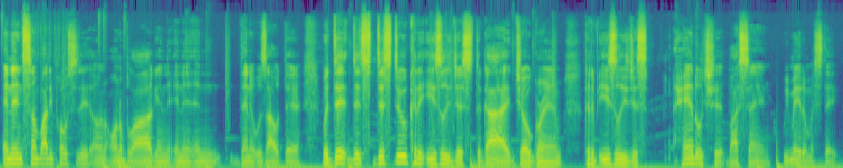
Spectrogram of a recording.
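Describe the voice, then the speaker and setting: A man's voice: on the low side, moderate pace. A man with an American accent speaking casually and candidly as a podcast guest, emphatic and frustrated in his delivery. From New England, United States. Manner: conversational, frustrated, emphatic, swearing. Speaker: podcast guest, hip hop artist.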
